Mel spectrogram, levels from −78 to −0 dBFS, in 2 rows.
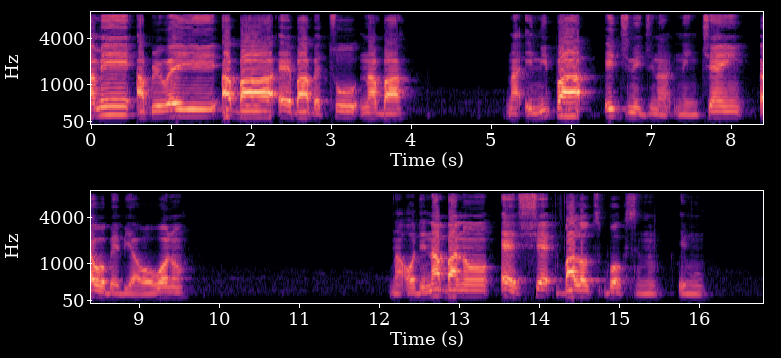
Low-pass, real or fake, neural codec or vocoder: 7.2 kHz; real; none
